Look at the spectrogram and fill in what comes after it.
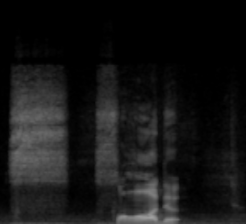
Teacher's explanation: huruf sad memang sifat dia gemuk, tebal. Tempat keluar dia pula hujung lidah, langgar gigi bawah.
